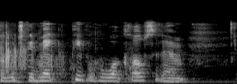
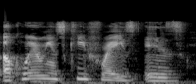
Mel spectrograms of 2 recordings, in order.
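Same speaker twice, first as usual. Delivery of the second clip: ordinary delivery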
